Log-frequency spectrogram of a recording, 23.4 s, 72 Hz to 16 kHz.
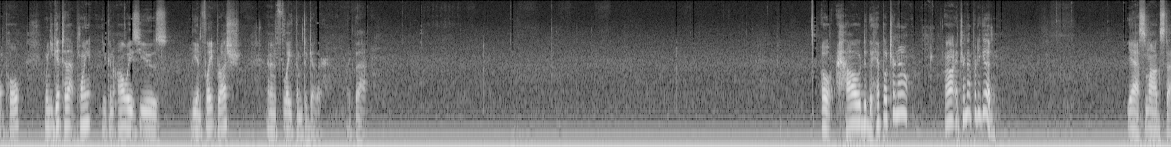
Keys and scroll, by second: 11.5 s.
